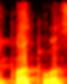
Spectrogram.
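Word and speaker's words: patois: Because the way PWA spell it don't spell like how we say PWA. It's P A T O I S and you don't hear any S in it. You hear Pat, you know.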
